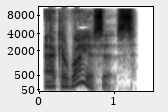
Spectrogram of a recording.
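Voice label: "acariasis", English, British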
